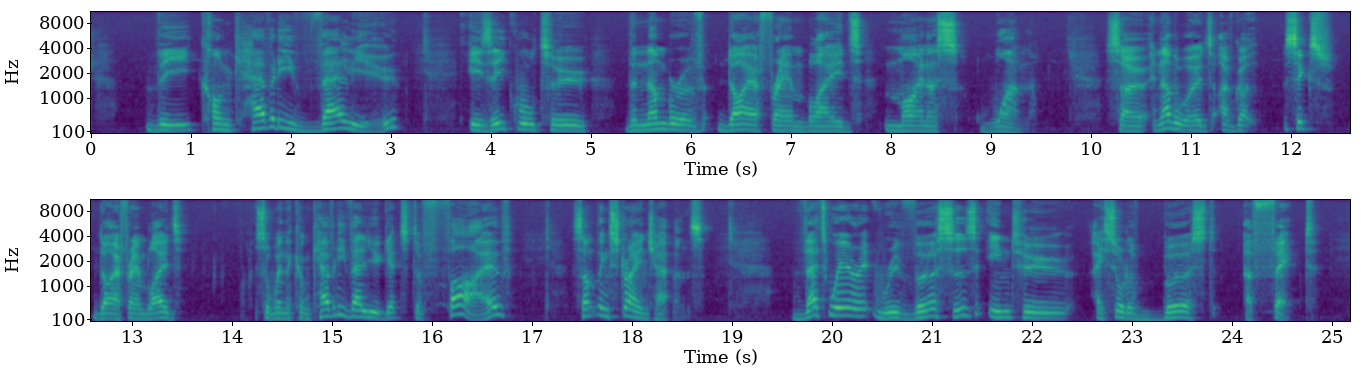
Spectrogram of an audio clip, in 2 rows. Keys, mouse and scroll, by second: 16.2-25.1 drag.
